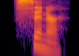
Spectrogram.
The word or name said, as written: sinner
